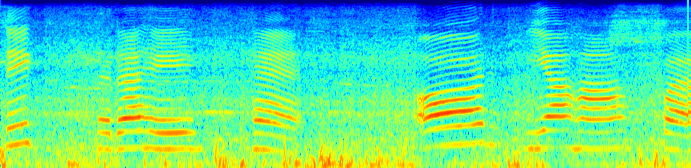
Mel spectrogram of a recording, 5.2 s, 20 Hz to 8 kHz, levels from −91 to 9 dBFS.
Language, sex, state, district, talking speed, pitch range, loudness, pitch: Hindi, female, Chandigarh, Chandigarh, 80 wpm, 260-290 Hz, -16 LUFS, 270 Hz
